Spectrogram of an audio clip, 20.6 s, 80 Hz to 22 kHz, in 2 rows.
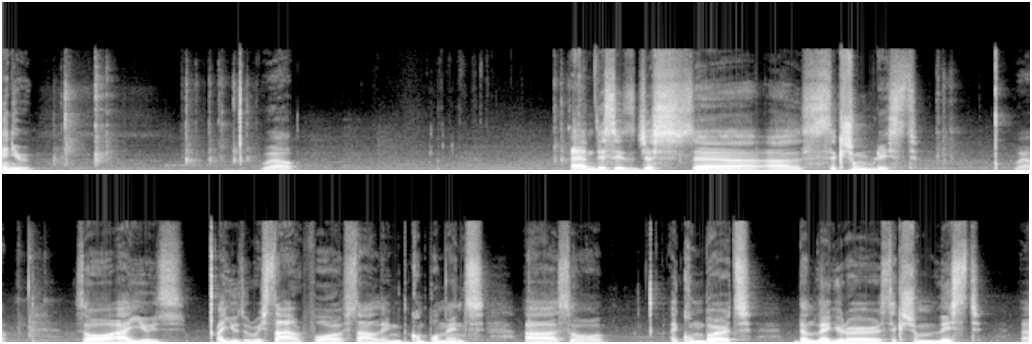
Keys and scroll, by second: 0.3 fn+Page_Down, 0.7 Return, 1.8 ctrl+d, 2.0 typing, 5.3-7.8 typing, 9.2 shift+8, 10.3-11.0 typing, 15.3-15.7 typing, 17.8-19.3 typing.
